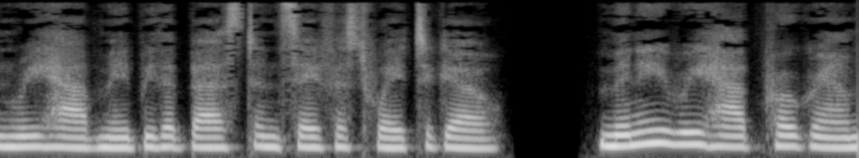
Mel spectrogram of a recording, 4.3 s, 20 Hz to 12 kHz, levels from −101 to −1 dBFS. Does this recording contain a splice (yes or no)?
no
